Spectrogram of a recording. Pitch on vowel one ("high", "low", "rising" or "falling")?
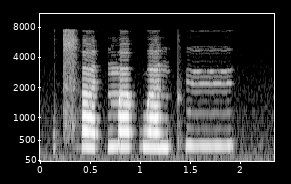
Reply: low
